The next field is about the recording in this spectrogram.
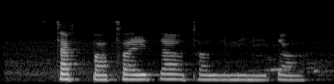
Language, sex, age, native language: Icelandic, female, 12, Icelandic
